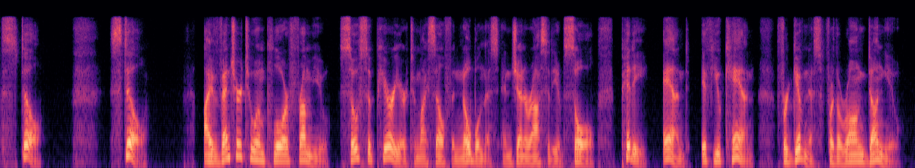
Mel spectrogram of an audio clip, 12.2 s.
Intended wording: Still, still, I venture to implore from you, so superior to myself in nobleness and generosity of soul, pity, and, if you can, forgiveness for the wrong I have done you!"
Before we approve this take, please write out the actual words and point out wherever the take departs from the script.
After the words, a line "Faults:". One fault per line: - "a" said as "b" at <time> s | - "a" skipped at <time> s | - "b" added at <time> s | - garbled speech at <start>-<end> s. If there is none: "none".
Still, still, I venture to implore from you, so superior to myself in nobleness and generosity of soul, pity, and, if you can, forgiveness for the wrong done you!"
Faults:
- "I have" skipped at 11.5 s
